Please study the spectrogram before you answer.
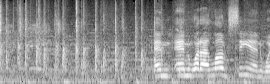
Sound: team clapping

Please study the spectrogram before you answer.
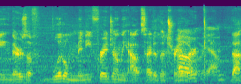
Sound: none

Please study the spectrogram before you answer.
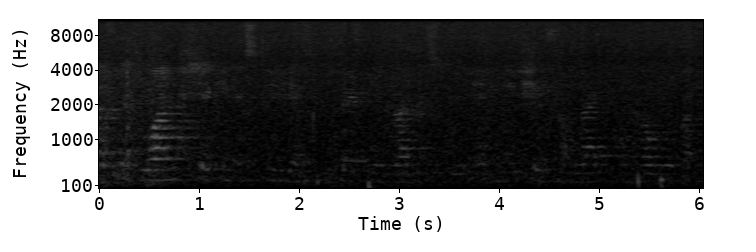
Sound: student speaking off mike

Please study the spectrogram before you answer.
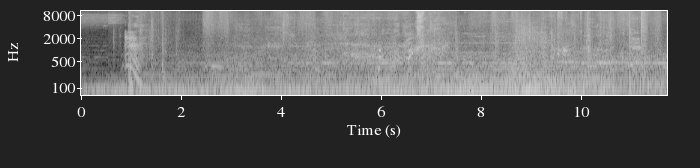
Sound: zombie growns

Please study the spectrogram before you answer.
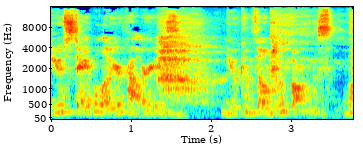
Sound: sighing

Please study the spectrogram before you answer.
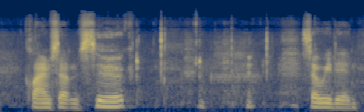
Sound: laughing

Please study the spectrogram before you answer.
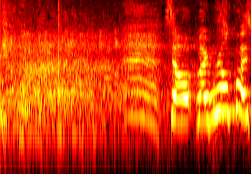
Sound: laughter

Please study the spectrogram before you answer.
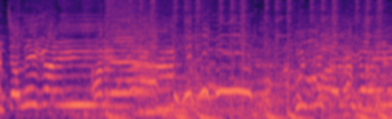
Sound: cheers

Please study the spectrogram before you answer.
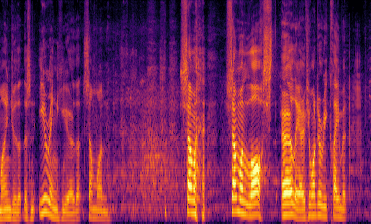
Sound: laughs

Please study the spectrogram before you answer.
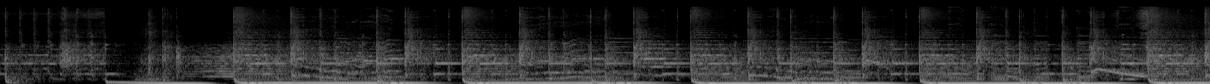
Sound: applause

